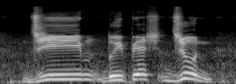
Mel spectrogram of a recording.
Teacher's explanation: জিম উচ্চারণ হবে জিহ্বার মাঝখান তালুর মাঝখান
